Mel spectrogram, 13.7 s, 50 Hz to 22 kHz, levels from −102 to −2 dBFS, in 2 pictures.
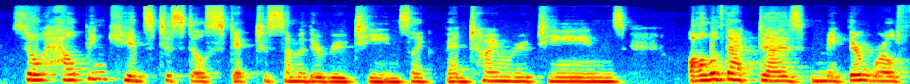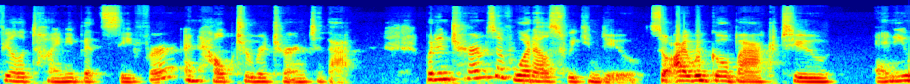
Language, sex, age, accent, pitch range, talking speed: English, female, 30-49, American, 190-245 Hz, 210 wpm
